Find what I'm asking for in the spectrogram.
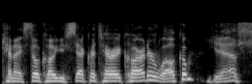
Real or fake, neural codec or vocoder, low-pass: fake; codec, 24 kHz, 3 kbps, HILCodec; 7.2 kHz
